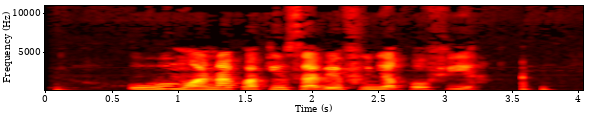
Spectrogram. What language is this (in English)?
Taita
